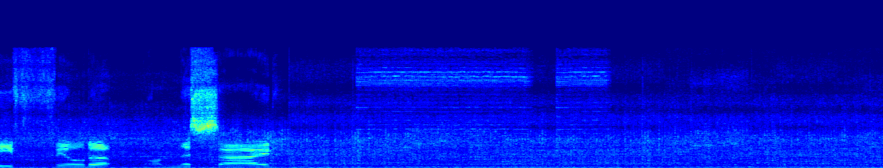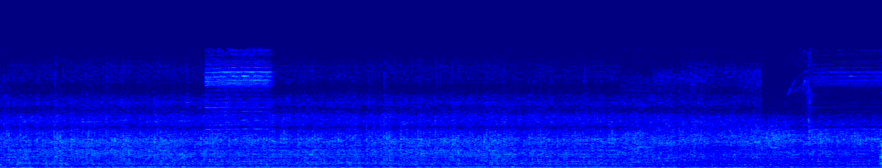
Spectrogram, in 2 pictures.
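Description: A tractor engine idles and rumbles steadily.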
